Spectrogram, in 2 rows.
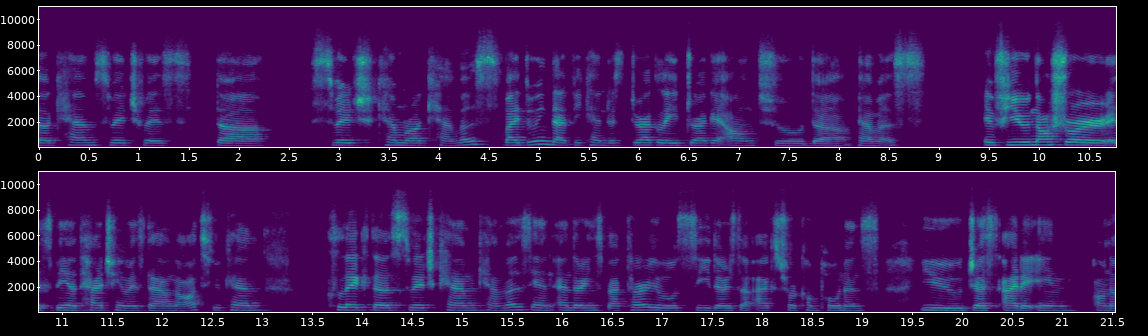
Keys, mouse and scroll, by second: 5.0-9.1 drag, 9.4 click, 10.7-11.1 scroll down 4, 16.4 middle click.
